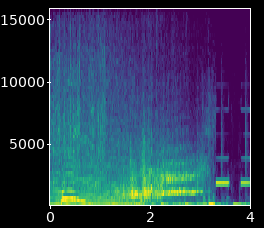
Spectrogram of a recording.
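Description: A car pulling away on a test drive with loudly squealing, skidding tires, the shrill screech sustained over a roaring engine for several seconds before it cuts off.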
